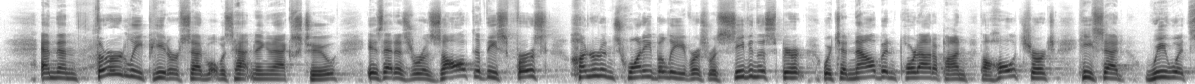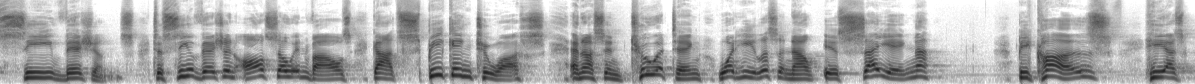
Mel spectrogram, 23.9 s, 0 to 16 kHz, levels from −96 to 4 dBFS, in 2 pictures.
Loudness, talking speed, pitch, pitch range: -20 LUFS, 155 wpm, 200 Hz, 170-225 Hz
